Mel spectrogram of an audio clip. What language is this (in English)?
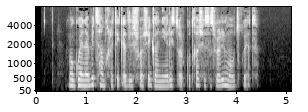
Georgian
